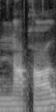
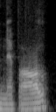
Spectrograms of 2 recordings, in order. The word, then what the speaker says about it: Nepal: Not Napal but Nepal.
